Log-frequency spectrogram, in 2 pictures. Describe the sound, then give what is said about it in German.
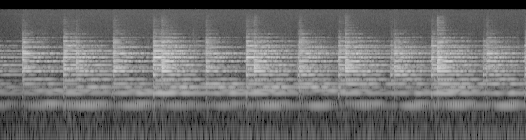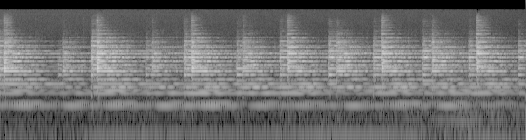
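The two bells of the Allerheiligen pilgrimage church near Warngau in Upper Bavaria, Germany, ring together at noon in a steady, overlapping pattern of strikes, loud, each stroke leaving a long humming resonance that blends into a continuous peal with no voices. “Das Mittagsläuten kommt heute aus der Filial- und Wallfahrtskirche Allerheiligen bei Warngau in Oberbayern.”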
